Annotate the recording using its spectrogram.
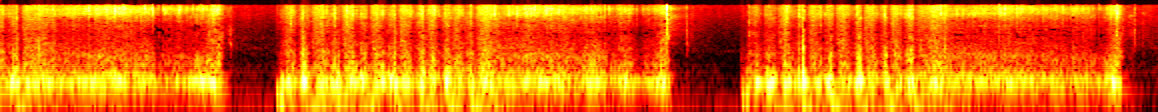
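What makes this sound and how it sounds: Black extra-long nails of both hands, cupped around a black foam sponge cover on a standing microphone, scratch it quickly. The result is a dense, muffled, rumbling scratching with a low hum-like tone, heard in three long bursts separated by brief silences.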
